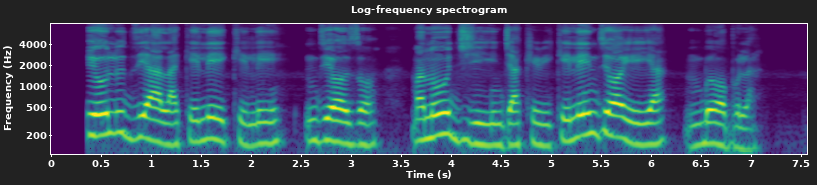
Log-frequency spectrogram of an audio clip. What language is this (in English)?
Igbo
